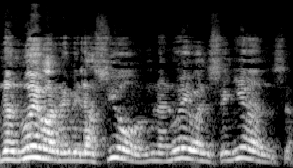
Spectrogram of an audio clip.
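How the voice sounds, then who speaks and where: A man speaks at a fairly slow pace. His voice is high in pitch. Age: 70s. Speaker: preacher. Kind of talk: sermon. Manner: animated.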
